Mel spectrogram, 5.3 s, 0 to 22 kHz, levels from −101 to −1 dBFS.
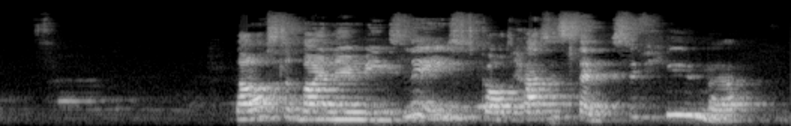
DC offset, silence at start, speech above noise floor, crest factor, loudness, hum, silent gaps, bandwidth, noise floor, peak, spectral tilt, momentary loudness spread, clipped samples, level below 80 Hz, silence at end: under 0.1%; 0.4 s; 45 dB; 18 dB; -25 LUFS; none; none; 14.5 kHz; -70 dBFS; -10 dBFS; -2.5 dB/octave; 8 LU; under 0.1%; -82 dBFS; 0.2 s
